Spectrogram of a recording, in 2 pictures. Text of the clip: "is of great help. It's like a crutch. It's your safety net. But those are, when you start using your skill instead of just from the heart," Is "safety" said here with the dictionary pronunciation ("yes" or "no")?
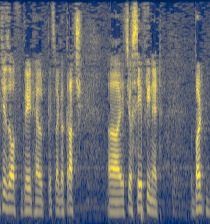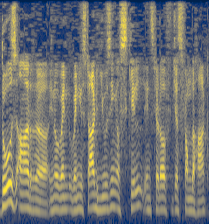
yes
